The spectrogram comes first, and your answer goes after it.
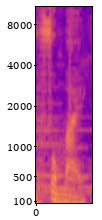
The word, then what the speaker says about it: phô mai: 越文的说法就是富麦。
